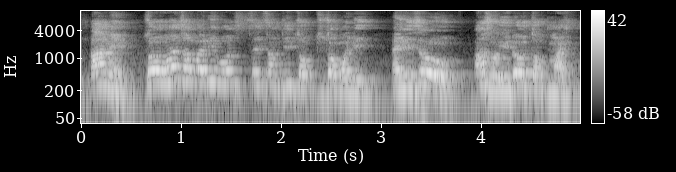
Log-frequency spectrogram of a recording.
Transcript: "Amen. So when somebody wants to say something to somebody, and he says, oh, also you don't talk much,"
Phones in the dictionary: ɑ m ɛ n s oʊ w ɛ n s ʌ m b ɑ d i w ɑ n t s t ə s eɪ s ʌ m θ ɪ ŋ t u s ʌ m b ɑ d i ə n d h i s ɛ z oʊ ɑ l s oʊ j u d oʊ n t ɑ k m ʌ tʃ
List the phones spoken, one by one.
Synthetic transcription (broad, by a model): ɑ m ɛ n s oʊ w ɛ n s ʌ m b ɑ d i w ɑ n s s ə s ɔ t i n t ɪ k t u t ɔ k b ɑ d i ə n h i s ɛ oʊ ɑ s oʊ j u d oʊ n t ɑ k m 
